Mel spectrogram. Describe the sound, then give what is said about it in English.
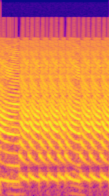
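A loud, blaring air horn sound effect blasts continuously, its harsh tone wavering in a rapid rhythmic pulse throughout, with no voices. “Man, you better not put no damn horn.”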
